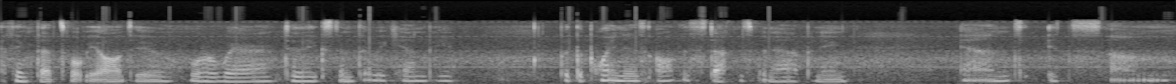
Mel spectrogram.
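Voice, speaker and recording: Noticeable background noise under a moderate pace. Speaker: video blogger. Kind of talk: casual personal monologue. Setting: at parents' house at night. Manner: soft-spoken, talking quietly; halting, with many fillers. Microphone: quiet recording.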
